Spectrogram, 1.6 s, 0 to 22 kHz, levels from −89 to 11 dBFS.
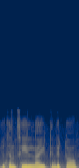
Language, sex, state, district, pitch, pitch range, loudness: English, male, Karnataka, Bangalore, 130 Hz, 130-135 Hz, -16 LUFS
